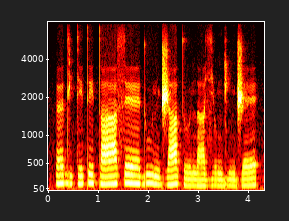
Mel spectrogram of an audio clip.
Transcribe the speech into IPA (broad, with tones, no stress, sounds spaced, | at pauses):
ɜ˨˦ d i˩ t e˨˦ t̪ e˦˨ t̪ aː˨˦ s ɛː˦˨ d̪ u˦˨ n d͡ʒ a˨˦ t̪ ʊ˩ n a˩ zʲ o˩ ŋ ɡ i˩ n d͡ʒ ɛ˨˦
